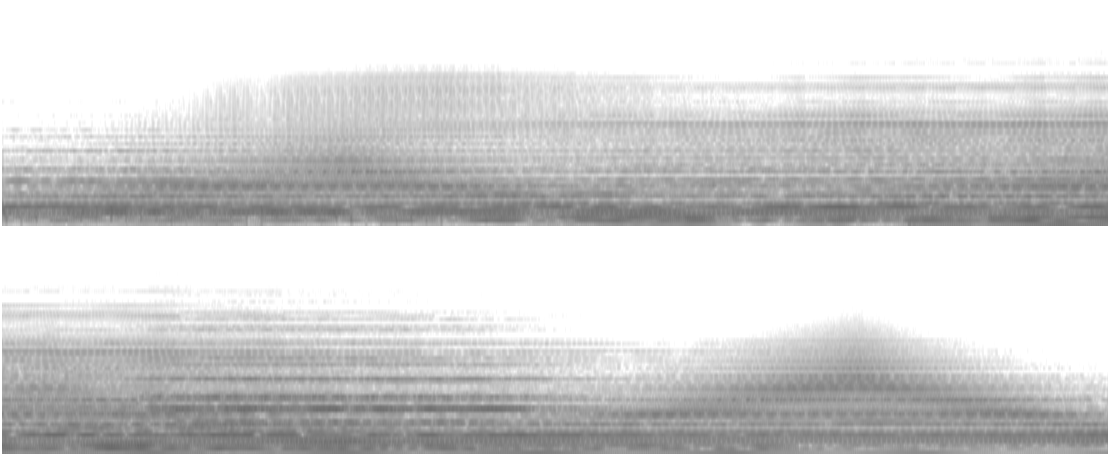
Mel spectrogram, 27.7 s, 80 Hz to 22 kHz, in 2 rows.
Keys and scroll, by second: 2.3 z, 3.4-4.2 typing, 8.4 a, 25.9 a.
